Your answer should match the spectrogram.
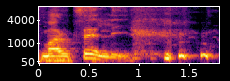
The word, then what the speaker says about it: Maruzzelli: So it's Maruzzelli. That's it. With a hard Z. Hard Z. It's like pizza, nice. Not pizza.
